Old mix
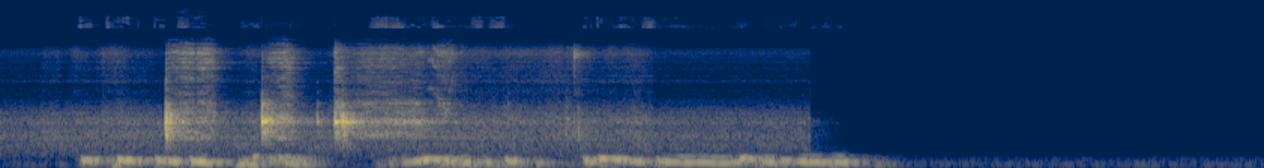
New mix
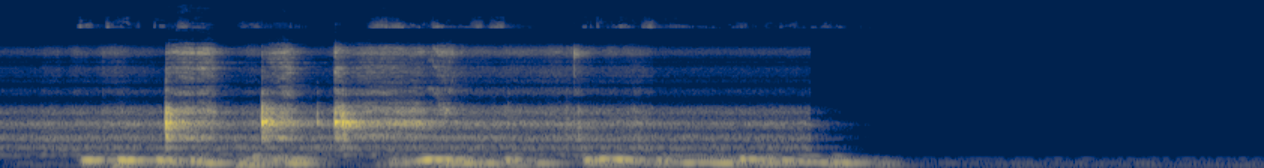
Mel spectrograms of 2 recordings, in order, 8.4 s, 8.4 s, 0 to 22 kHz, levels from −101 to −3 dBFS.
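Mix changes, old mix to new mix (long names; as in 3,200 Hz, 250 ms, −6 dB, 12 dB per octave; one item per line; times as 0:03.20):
background: send +7.5 dB
master: add EQ curve with evenly spaced ripples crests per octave 1.4, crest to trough 17 dB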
